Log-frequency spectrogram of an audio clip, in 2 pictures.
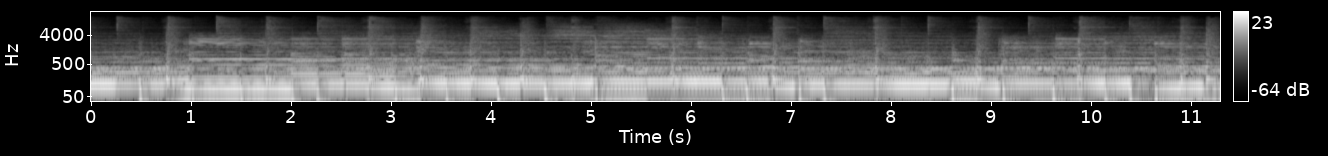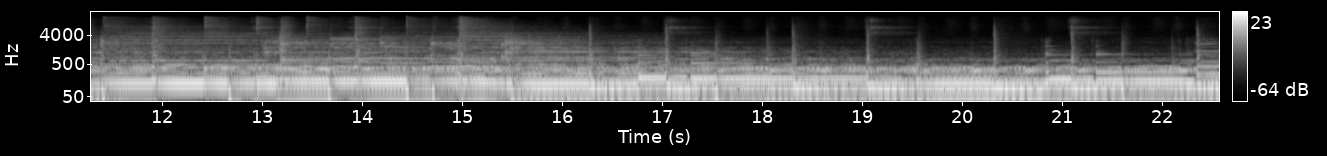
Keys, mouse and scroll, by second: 0.3 shift+right click, 1.4 scroll up 2, 2.5 click, 2.9 shift+right click, 4.7 ctrl+click, 6.2 click, 7.8-8.7 typing, 8.8 Return, 10.2 shift+right click, 13.8 click, 14.6 middle click, 15.9 scroll down 1, 16.3-18.4 middle drag, 19.6 click, 19.8 space, 21.9 scroll up 2.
